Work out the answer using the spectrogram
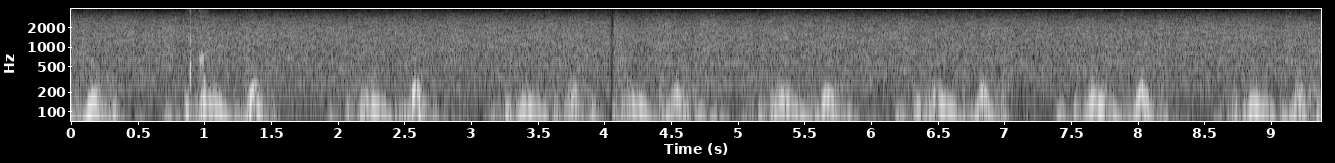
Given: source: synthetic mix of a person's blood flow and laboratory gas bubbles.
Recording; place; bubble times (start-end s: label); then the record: Doppler ultrasound of blood flow; precordium
0.85-1.04 s: bubbles
From the record:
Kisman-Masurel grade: 113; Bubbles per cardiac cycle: 1 to 2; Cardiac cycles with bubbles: 1 to 10%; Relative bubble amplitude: loud (0.450 to 0.775); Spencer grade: 1 (occasional bubble signal discernible with the cardiac motion signal, with majority of cardiac periods free of bubbles); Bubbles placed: only in the low amplitude regions of the cardiac cycle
